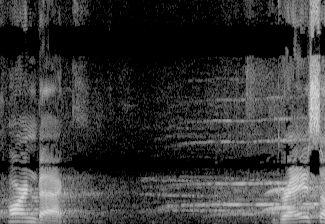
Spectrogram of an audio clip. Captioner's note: audience applauding and cheering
